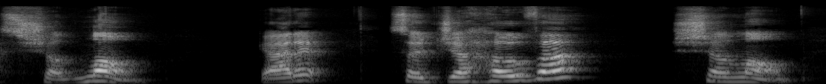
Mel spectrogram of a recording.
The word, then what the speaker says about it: Shalom: Now you say Shalom. L-O-M-E, the loam pronunciation, is the all caps part. That means it's with more force, right? Shalom.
